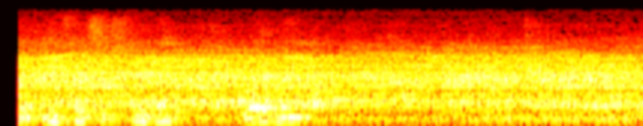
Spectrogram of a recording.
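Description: Steady stadium crowd noise from a college football game, heard through a TV broadcast, with a play-by-play commentator's voice over it in the first couple of seconds.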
